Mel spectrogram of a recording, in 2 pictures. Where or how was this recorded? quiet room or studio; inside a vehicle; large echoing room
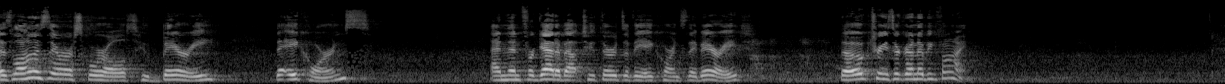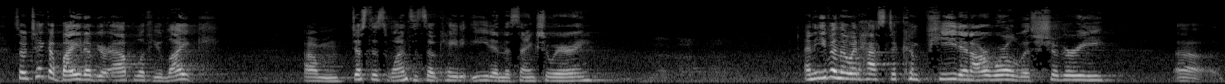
large echoing room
